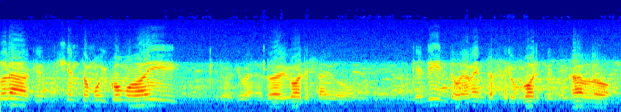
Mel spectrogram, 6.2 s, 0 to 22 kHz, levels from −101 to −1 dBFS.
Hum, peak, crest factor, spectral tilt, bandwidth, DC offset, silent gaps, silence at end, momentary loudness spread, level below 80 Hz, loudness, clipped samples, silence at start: 50 Hz at -80 dBFS; -6 dBFS; 18 dB; -3 dB/octave; 11.5 kHz; under 0.1%; none; 0 s; 17 LU; -80 dBFS; -25 LUFS; under 0.1%; 0 s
